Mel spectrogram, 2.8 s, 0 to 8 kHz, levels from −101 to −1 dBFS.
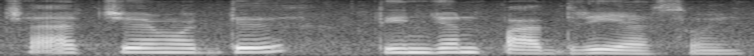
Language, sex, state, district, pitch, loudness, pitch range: Bengali, female, Assam, Hailakandi, 210 Hz, -17 LUFS, 175-225 Hz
